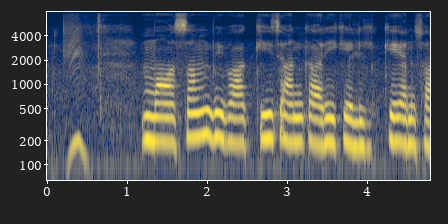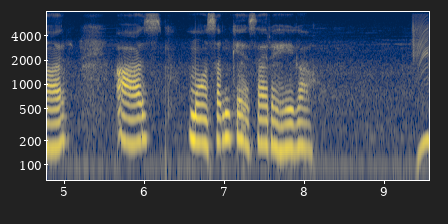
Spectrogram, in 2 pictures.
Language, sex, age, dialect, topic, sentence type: Hindi, female, 18-24, Marwari Dhudhari, agriculture, question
